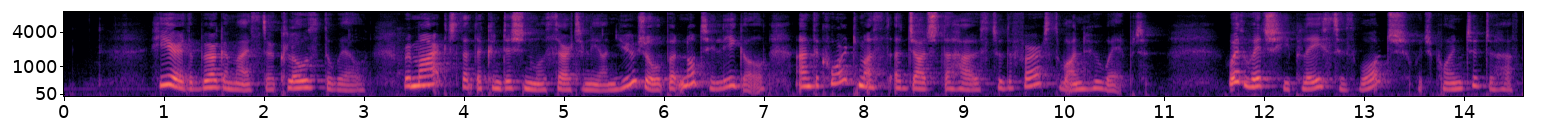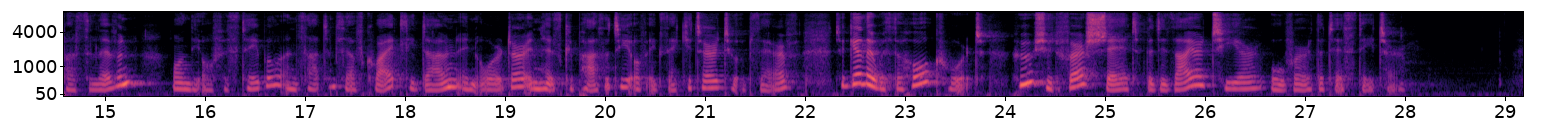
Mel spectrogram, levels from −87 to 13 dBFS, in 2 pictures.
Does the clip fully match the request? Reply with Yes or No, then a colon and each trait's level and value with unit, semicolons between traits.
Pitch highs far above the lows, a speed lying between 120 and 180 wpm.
Yes: wide, 6.9 semitones; average, 150 wpm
